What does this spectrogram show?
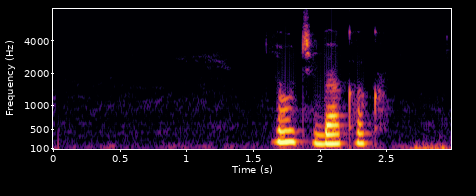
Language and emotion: Russian, sad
